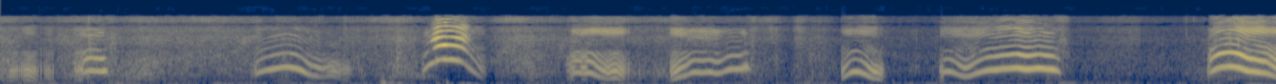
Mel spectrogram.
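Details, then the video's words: Panda bear giving a series of short, tonal squeaks and chirps, each rising then falling in pitch, delivered in quick separate bursts, with a soft hiss in the background. "sound of panda bear"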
